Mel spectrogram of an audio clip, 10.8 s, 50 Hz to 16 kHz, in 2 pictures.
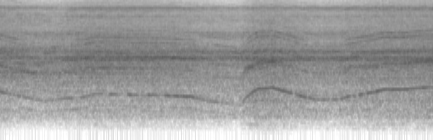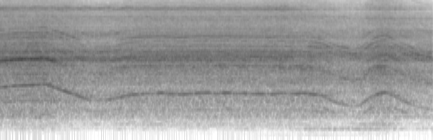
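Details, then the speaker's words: Fresh Ford 300 straight six for a 1954 International R100, before first start, oil pump primed with a drill turned clockwise in the oil pump drive: high drill whine drops in pitch and strains, then holds lower as the pump loads up with pressure. "Take you a good drill, put it on top here, turn it clockwise, and you should hear it load up and get some pressure, and then run it, and we'll pump some oil through this engine."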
